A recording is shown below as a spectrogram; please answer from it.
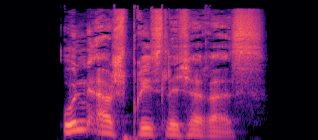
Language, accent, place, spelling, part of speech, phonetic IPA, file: German, Germany, Berlin, unersprießlicheres, adjective, [ˈʊnʔɛɐ̯ˌʃpʁiːslɪçəʁəs], De-unersprießlicheres.ogg
- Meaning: strong/mixed nominative/accusative neuter singular comparative degree of unersprießlich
